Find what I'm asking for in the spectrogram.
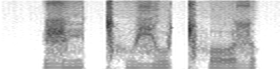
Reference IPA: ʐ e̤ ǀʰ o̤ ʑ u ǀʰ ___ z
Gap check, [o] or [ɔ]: o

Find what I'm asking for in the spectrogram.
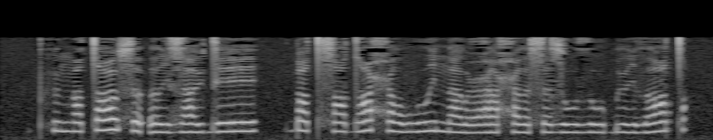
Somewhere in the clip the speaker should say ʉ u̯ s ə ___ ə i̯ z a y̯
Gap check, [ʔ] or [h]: ʔ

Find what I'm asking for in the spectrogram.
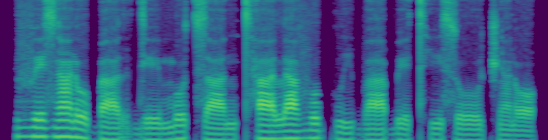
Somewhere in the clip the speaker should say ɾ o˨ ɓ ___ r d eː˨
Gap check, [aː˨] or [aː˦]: aː˨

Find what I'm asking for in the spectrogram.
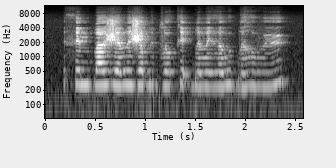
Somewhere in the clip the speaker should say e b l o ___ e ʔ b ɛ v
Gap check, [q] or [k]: k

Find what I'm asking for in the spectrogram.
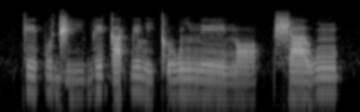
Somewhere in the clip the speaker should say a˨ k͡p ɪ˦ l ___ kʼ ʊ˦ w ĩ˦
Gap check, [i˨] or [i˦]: i˨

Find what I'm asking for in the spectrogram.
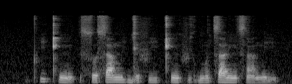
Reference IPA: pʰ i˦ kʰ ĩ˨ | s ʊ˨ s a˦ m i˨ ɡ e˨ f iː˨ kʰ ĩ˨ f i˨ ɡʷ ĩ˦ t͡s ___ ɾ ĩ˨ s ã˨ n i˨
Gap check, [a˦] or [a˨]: a˦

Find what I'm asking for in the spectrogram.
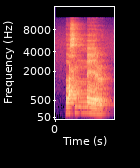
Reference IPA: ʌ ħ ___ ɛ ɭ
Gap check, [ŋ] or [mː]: mː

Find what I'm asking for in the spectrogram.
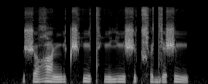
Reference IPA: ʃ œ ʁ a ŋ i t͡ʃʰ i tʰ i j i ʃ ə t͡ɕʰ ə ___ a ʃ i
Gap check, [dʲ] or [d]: dʲ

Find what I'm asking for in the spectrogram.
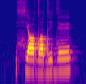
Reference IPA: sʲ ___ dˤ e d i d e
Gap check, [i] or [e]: e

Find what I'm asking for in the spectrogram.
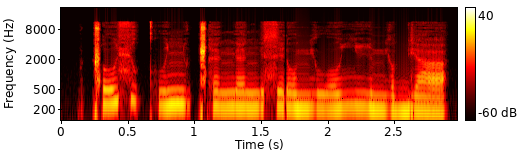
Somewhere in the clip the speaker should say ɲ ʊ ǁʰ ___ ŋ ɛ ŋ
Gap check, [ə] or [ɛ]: ɛ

